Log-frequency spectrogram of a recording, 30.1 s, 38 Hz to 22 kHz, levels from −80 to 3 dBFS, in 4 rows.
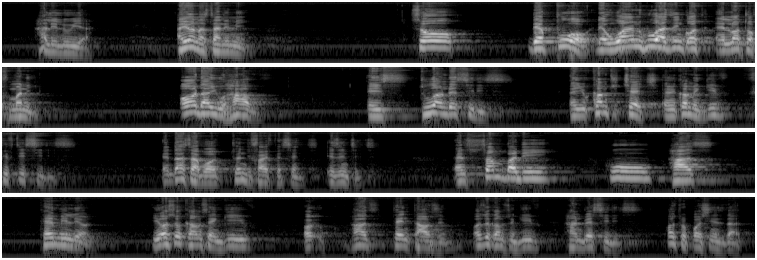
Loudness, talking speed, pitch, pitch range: -29 LUFS, 135 wpm, 170 Hz, 140-195 Hz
